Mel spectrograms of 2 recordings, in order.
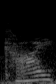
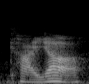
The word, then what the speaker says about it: Kiah: Kaya actually is the pronunciation of the proper pronunciation of this. The reason that my name is Kai, though, and not Kaya, is because all my family's from the Appalachian Mountains. You know, East Tennessee, Johnson City, Bristol, Kingsport. If you ever heard that accent, they take two syllables and make everything one.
